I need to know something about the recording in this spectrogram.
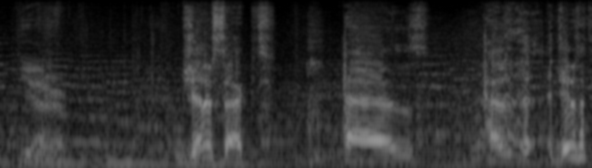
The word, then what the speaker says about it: Genesect: what's like the lowest i used to call genesect gene sect oh that hurts because i they didn't have a movie and it's literally gene i get it but i think it's supposed to be like genesis kind of it's weird well all right what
